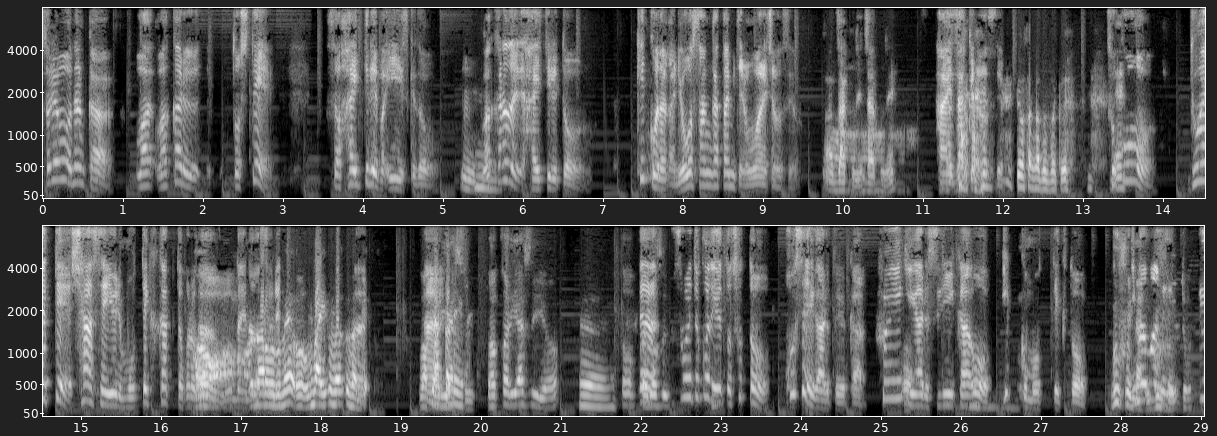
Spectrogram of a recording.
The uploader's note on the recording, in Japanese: 4人で行ったZOOMコラボ収録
